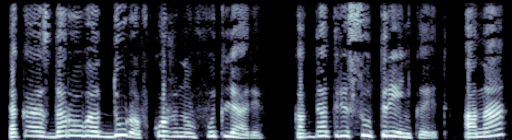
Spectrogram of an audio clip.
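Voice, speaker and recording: A woman reading an audiobook, voicing a young male workman who shouts excitedly from a distance. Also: mid-range voice, slow, dry recording, clean studio sound. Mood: excited shouting.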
